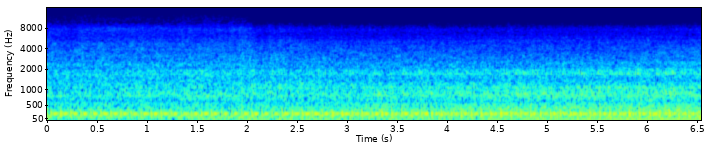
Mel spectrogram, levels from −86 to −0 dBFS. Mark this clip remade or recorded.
recorded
